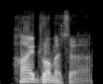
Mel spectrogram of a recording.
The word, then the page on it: Hydrometer: British English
